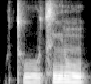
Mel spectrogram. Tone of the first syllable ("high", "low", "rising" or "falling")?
low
